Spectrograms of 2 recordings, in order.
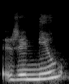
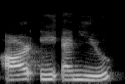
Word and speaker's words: Renu: Okay, so it's Renew, Renu, because that's my name, and that's I use it as Renew as word.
